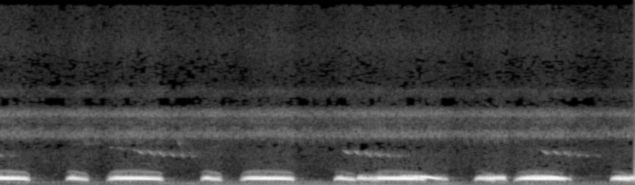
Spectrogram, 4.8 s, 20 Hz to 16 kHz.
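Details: Caged decoy spotted dove, two-row necklace, cooing 'gáy 1 hậu' style, recorded 11/6/2023: steady series of low, mellow coos, about eight notes mixing short clipped and drawn-out syllables, high continuous tone in the background.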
